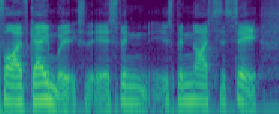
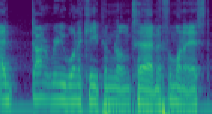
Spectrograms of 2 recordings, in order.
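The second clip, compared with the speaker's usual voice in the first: ordinary talk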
